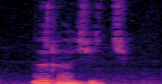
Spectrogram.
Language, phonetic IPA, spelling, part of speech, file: Polish, [vɨˈraʑit͡ɕ], wyrazić, verb, LL-Q809 (pol)-wyrazić.wav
